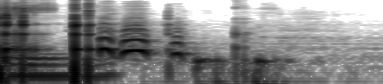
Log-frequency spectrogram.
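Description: A loud, close-up burp into the microphone, opening with a few crackly bursts and then rolling into a drawn-out, gurgling belch that fades after about a second and a half.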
